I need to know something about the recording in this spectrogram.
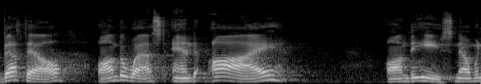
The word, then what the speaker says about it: Ai: tent with with beth-el on the west and i on the east now when you see that little word AI i've heard people pronounce at AI but it's pronounced i think i I or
